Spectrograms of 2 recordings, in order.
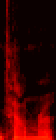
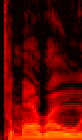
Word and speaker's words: Tamra: Actually, my grandmother named me Tamra. Rhymes with camera. Okay. So all around the world, Muslims are calling me things like tomorrow and Tamara and things like this. But I'm working on helping them pronounce my name correctly. It's Tamra. Yeah.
